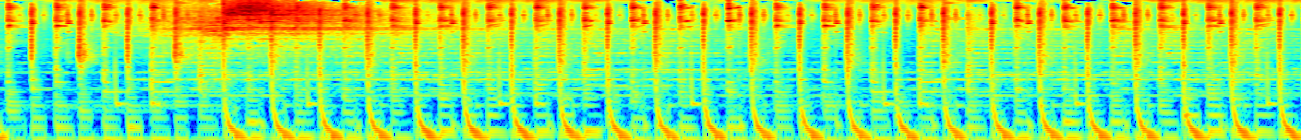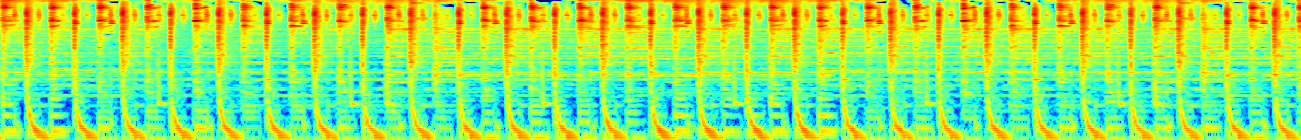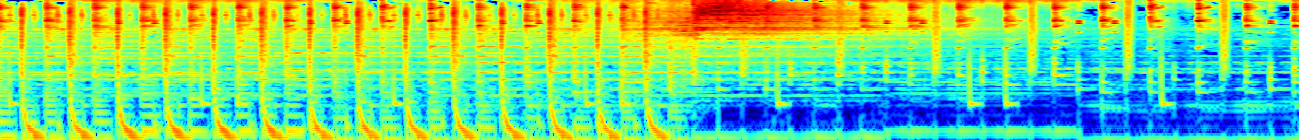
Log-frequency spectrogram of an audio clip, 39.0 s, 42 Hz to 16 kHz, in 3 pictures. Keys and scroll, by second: 1.1 ctrl+q, 26.3 ctrl+z, 37.9 F3, 38.2 Escape.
